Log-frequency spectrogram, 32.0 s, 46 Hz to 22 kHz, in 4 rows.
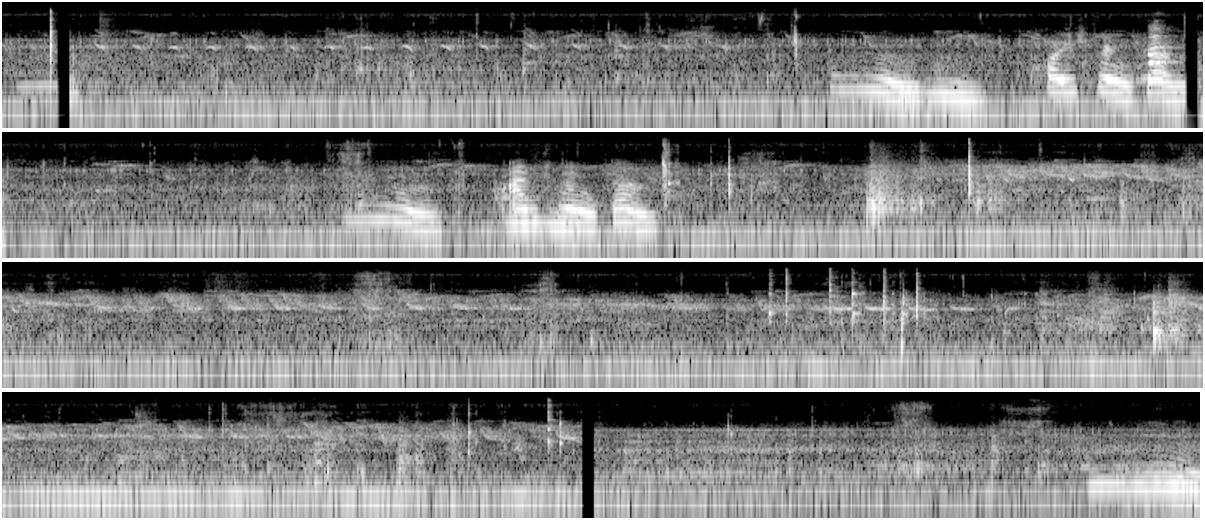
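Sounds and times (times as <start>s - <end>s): birds chirping rapidly: 0.0s - 7.9s, 8.6s - 27.9s, 29.8s - 32.0s
steady low hum: 0.0s - 21.6s
cooking utensils clinking: 20.9s - 27.9s.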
